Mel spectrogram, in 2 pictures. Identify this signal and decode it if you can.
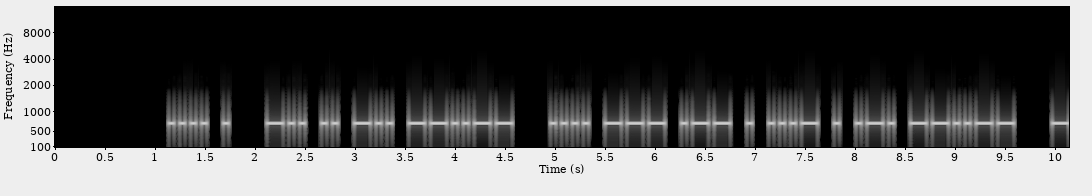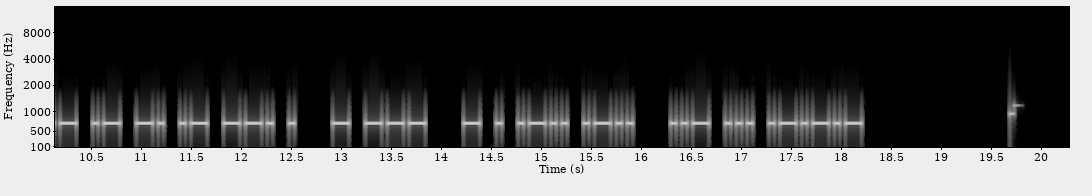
Morse code, heard as a keyed tone, about 22 wpm, 700 Hz. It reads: HE DID, HOWEVER, MANAGE TO TELL US.
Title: Sentences from Top 1400 Words 22wpm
